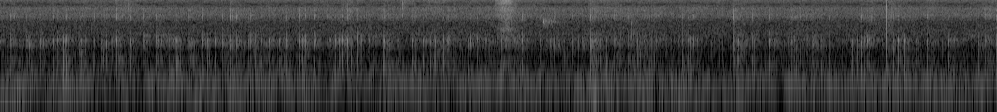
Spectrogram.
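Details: Quiet, steady purring from a house cat as it falls asleep, a deep pulsing rumble that never breaks, overlaid by scattered soft crackles and pops from a candle flame.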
